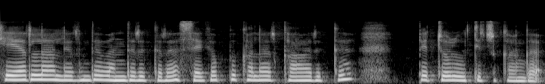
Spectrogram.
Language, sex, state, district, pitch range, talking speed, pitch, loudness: Tamil, female, Tamil Nadu, Nilgiris, 185-205 Hz, 75 wpm, 195 Hz, -14 LUFS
